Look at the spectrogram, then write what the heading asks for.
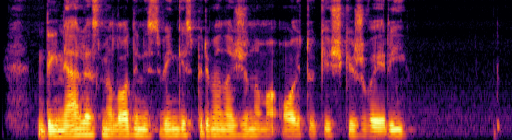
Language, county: Lithuanian, Klaipėda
